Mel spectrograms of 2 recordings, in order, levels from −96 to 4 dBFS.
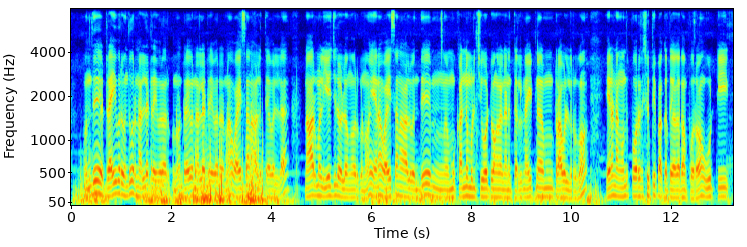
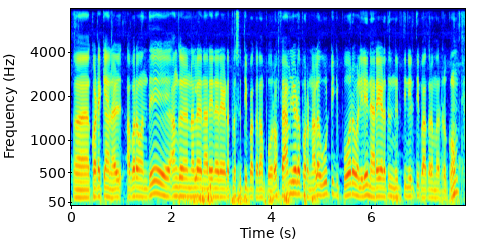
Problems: none marked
